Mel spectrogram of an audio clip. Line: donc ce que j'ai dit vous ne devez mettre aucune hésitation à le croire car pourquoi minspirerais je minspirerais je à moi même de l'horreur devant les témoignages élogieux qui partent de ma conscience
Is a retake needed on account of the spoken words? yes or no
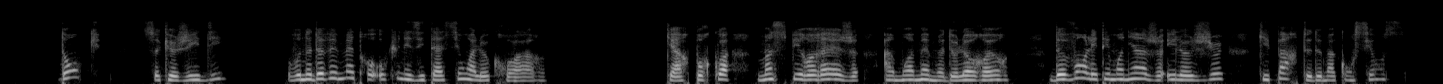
yes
